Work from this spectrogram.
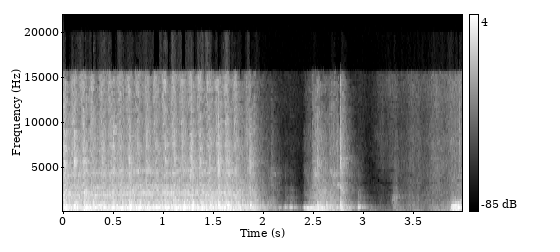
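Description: A sewing machine stitches fabric for baggy pants, a steady fast mechanical whirring for about two seconds that then stops, followed by a few short clicks and handling sounds close by.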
